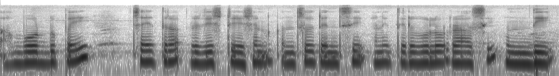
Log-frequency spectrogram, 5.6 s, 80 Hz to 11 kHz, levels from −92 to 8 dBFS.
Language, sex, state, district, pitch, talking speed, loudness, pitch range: Telugu, female, Telangana, Mahabubabad, 190 Hz, 120 wpm, -16 LUFS, 185-205 Hz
